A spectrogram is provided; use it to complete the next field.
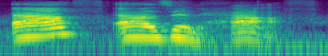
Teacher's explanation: we don't hear the sound of the L we're going to say AF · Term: silent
